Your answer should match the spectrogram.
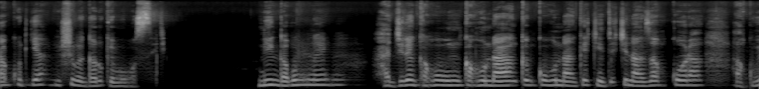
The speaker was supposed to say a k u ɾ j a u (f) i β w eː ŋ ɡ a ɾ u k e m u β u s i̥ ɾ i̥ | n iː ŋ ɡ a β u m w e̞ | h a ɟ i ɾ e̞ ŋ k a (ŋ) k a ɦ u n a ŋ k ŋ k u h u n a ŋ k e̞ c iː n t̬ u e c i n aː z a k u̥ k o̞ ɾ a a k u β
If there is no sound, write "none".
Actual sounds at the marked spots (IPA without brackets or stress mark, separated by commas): ʃ, ŋ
